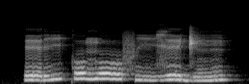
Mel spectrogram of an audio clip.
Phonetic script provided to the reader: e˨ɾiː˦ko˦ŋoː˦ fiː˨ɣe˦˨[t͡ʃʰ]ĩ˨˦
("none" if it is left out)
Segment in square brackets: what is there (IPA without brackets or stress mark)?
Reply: d͡ʒ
